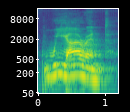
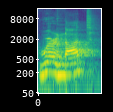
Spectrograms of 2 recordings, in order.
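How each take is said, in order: First: Are and not merge into one syllable. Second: We and are merge into one syllable. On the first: "Ou eu posso contrair as duas últimas" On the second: "Eu posso contrair as duas primeiras"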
